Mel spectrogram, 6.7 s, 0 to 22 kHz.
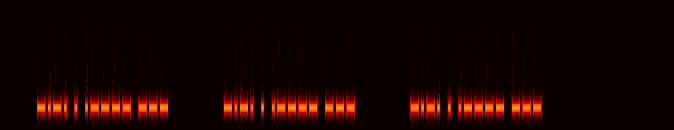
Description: Morse code, heard as a keyed tone, about 47 wpm, 700 Hz. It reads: CE1O CE1O CE1O
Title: DXCC-100 Call Signs - 4 Characters - Repeated 3x - 45wpm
